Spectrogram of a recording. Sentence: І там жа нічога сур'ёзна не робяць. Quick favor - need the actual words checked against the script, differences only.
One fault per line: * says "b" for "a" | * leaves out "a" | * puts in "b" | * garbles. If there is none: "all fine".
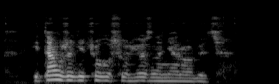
all fine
